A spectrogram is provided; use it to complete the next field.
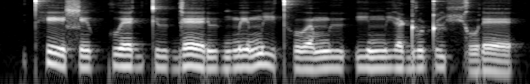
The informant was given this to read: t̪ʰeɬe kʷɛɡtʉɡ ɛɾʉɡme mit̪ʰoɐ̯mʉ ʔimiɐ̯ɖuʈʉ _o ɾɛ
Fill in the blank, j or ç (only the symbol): ç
